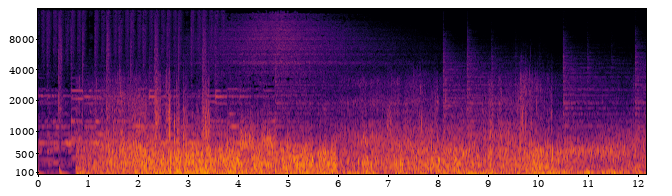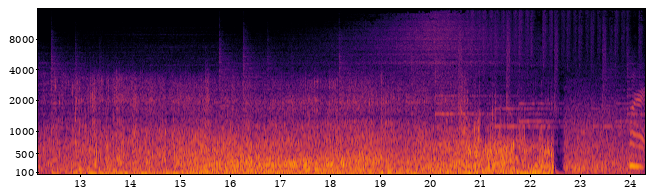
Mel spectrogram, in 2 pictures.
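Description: Background music over loud rushing water and wind noise from a camera at water level among breaking waves; the water noise cuts off suddenly near the end.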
